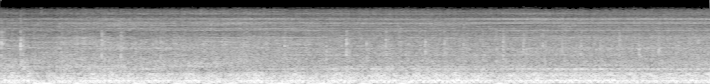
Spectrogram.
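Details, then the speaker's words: Classic car just acquired, first start with water added to radiator: low, even tickover with steady rumble and no misses, knocks or stumbles; not smoking, idles smoothly. "She's ticking over."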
